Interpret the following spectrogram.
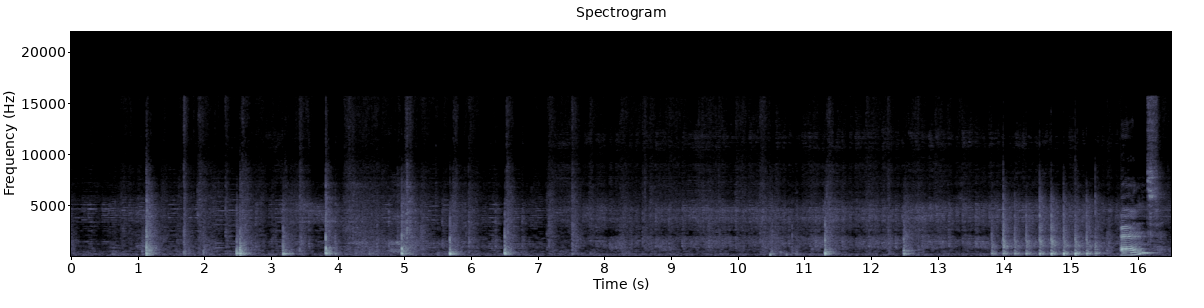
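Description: Spoon knocking and scraping against a plastic storage bin while stirring a batch of homemade powdered laundry detergent. The knocks are irregular, a second or so apart, with a quick run of taps near the end.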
